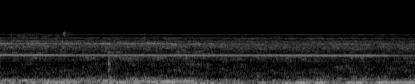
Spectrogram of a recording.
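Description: Background noise of the recording during a pause: an uneven low rumble with a faint, steady high whine and light hiss.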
